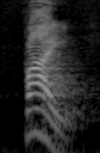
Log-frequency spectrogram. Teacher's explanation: o som de i eu vou dizer que é uma semivogal é um som mais fraquinho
